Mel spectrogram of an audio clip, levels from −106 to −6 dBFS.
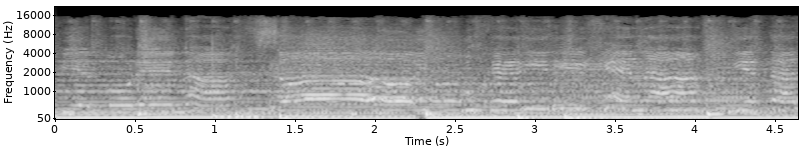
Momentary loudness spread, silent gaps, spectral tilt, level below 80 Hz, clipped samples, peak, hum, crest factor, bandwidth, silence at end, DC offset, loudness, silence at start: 3 LU; none; -5.5 dB/octave; -22 dBFS; under 0.1%; -8 dBFS; none; 10 dB; 15 kHz; 0 s; under 0.1%; -20 LUFS; 0 s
